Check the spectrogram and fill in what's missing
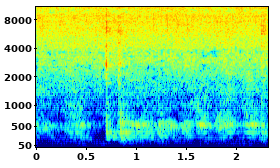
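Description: Hilsa fish pieces and spices with turmeric and red chili powder fry in hot oil while being stirred, giving a steady close sizzle with a brief clink of a utensil against the pan.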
